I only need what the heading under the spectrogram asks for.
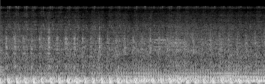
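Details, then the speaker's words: Honda CRF150 after oil-starvation rebuild, first start after a week sitting, weak battery; even idle with chuffing tick each exhaust stroke, nothing deeper knocking: exhaust leak at header pipe. "So bale singaw lang yung kanyang tabutso dito."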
